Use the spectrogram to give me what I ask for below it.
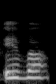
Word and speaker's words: Eva: My name is Eva, pronounced Eva, but spelled EVA.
